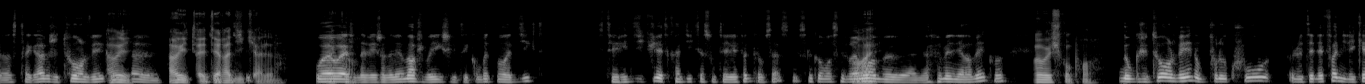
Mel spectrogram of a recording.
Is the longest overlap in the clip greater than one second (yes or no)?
yes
